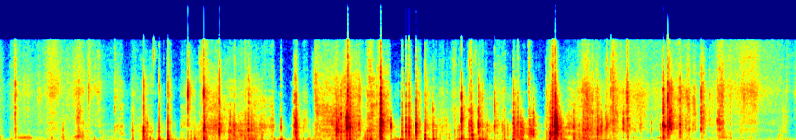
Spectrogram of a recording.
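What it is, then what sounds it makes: Glossy paper catalog pages crinkled and scratched. Long nails and a palm rub and scratch the thin pages of a glossy paper catalog, crinkling them as they are turned. Bright, dense crinkling and crackling fill the clip, with sharp scratchy bursts and quick rustling sweeps and almost no low end.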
